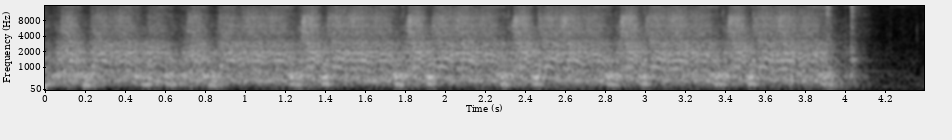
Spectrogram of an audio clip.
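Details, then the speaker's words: 1972 Ford Capri Mk1 barn find, stored since the early 1980s, cranked by bridging the starter with plugs in and no fuel; even, rhythmic chuffing about three beats a second, compression sounding balanced; no spark yet. "doesn't that sound nice that sounds good I haven't heard that sound for years no that sounds happy"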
